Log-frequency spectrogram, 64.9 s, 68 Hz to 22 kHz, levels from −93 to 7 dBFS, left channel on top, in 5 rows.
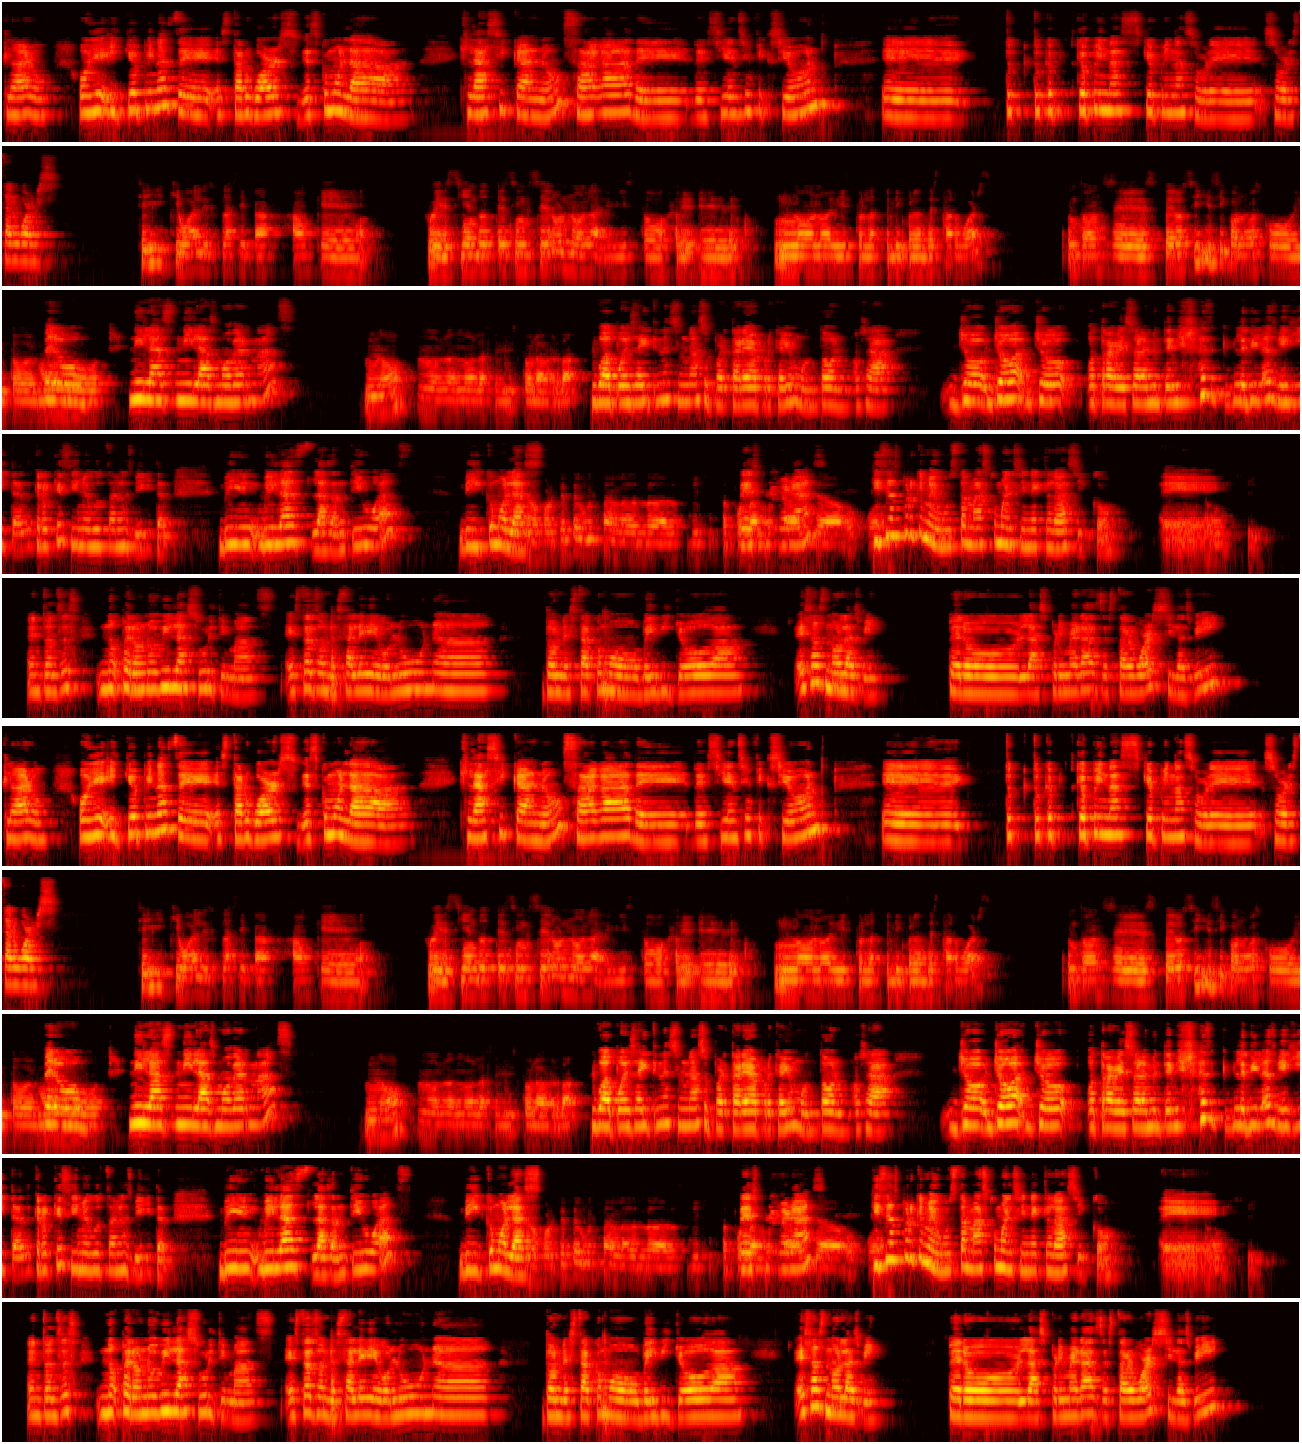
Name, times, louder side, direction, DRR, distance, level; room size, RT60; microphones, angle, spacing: voice 1, 0.0-9.6 10.0-13.5 26.4-28.7 31.9-34.9 35.4-42.9 43.5-44.3 46.3-47.0 47.6-50.1 50.5-51.1 52.2-54.5 54.7-56.8 57.4-59.4 59.8-60.7 61.4-64.1, right 5 dB, 45° right, 0.6 m, -35 dB
voice 2, 14.3-16.6 17.2-20.4 20.7-22.8 23.6-26.9 29.6-31.7 44.2-45.9 46.3-47.7 51.0-51.1, equal, 5° right, 0.8 m, -42 dB
6.9 x 3.7 x 3.7 m
head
